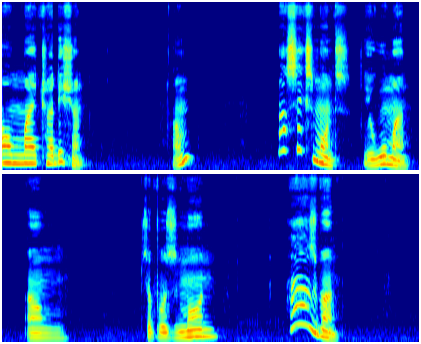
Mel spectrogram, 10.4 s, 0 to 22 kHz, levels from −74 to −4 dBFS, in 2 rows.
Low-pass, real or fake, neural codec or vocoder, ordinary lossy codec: none; real; none; none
